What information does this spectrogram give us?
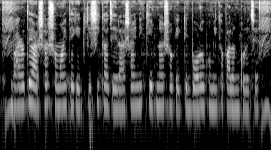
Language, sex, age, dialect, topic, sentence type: Bengali, female, 25-30, Standard Colloquial, agriculture, statement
